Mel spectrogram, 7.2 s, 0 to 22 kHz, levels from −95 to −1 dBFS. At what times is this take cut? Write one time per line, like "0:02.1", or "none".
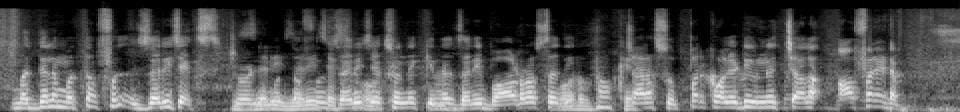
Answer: none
